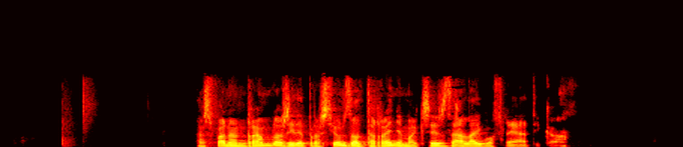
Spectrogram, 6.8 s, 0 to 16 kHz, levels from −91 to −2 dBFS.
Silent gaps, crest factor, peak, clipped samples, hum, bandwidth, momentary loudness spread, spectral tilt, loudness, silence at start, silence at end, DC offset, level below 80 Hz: none; 18 dB; -8 dBFS; under 0.1%; none; 8 kHz; 17 LU; -6.5 dB/octave; -25 LUFS; 1.95 s; 1.2 s; under 0.1%; -64 dBFS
